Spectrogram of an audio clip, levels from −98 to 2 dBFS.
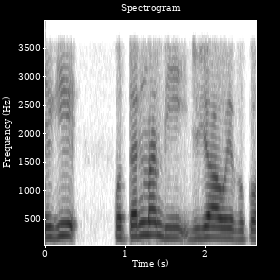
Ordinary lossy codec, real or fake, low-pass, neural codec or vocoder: none; real; 3.6 kHz; none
